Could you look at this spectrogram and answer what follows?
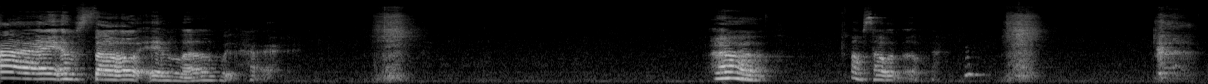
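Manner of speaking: crying with emotion. Talking about her girl, crying. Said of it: "I'm crying".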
